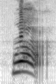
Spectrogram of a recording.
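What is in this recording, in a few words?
"rua", Mandarin Chinese, fourth tone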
